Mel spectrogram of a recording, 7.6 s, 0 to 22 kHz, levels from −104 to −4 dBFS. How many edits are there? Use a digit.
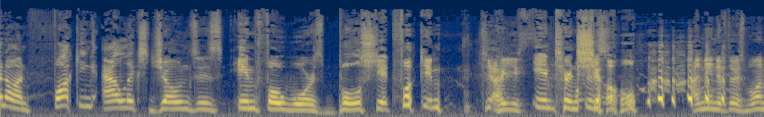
2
